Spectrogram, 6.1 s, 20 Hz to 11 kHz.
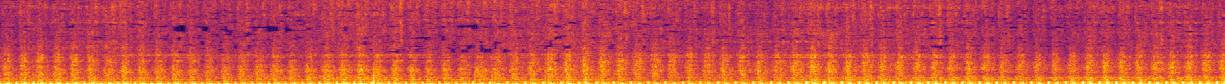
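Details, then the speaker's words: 1974 Kawasaki KZ400D1 twin, recently serviced: new battery, rebuilt carburetors and fuel hoses, new points and condenser, valves adjusted; no smoke or leaks: even, quick idle pulse holding its rate without misses or knocks; healthy normal idle. "it runs rides and shifts very smoothly through all of the gears just check out this piece of History it's lovely let's go ahead and fire it up and see how it sounds"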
